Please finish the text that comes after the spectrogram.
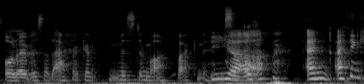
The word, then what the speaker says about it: Marc Buckner: Yeah, Marc Buckner.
